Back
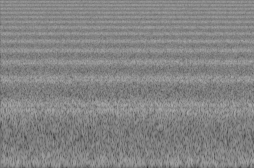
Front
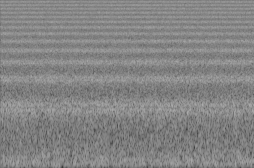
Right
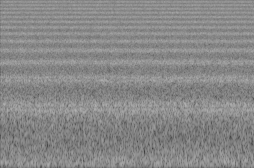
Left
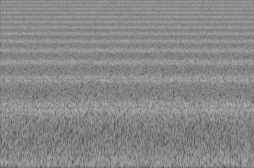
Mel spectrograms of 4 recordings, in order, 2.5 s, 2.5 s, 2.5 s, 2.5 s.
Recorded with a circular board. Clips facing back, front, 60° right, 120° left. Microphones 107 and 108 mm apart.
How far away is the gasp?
No gasp in this recording.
